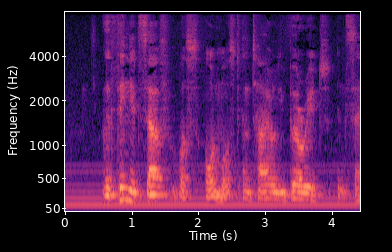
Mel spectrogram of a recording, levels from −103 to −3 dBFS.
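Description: Mains hum runs from start to finish beneath the speech, a steady low tone at 50 Hz sitting fairly high, roughly 15 dB under the speech. It comes from the power line leaking into the signal, through a ground loop or a transformer near the recording chain, and it stays constant through pauses and talking alike. The call's microphone processing leaves the band topping out at 8 kHz.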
